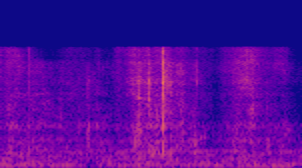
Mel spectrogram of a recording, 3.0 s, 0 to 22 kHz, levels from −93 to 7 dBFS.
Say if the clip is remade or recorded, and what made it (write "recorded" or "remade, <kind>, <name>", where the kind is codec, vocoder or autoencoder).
remade, codec, SNAC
